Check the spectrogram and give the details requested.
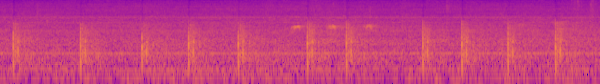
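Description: Fireworks going off in a steady series of sharp bangs, about one every three-quarters of a second, over a faint steady hum.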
